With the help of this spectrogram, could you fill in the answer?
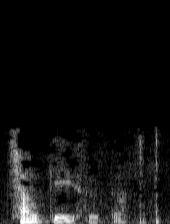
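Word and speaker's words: Caṅkī: this is called the chunky the c in poly is pronounced like ch so it's like chunky peanut butter okay if we dedicate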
